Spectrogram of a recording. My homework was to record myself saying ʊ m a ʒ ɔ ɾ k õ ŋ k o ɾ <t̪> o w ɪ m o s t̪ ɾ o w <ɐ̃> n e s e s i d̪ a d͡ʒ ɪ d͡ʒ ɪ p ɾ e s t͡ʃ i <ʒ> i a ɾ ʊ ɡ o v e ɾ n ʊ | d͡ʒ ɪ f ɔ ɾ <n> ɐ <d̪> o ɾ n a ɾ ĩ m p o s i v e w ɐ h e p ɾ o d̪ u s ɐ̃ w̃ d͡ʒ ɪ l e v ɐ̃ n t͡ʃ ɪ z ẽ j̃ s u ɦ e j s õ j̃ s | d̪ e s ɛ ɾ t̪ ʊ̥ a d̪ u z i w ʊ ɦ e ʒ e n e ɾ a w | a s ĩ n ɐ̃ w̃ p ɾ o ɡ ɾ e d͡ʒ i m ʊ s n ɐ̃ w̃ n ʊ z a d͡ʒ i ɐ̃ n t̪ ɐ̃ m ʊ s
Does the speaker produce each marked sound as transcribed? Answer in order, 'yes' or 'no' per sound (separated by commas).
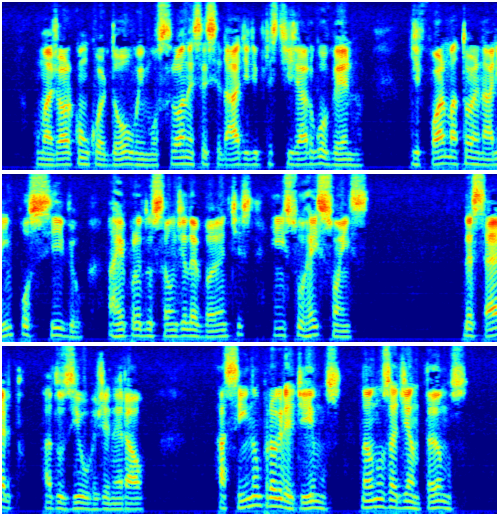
no, no, yes, no, no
